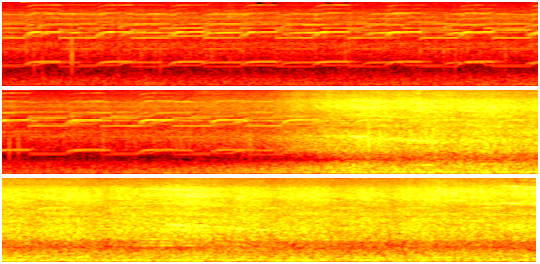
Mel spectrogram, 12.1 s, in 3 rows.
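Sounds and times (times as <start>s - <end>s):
train wheels rumbling on rails: 5.1s - 12.0s.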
